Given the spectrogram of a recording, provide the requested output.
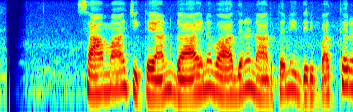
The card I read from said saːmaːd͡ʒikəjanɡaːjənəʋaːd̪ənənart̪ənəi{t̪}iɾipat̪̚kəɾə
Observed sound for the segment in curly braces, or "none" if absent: d̪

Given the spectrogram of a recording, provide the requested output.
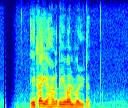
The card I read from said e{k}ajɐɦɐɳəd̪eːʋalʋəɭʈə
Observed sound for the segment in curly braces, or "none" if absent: k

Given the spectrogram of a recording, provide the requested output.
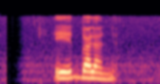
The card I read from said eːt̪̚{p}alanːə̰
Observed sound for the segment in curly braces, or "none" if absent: b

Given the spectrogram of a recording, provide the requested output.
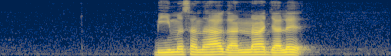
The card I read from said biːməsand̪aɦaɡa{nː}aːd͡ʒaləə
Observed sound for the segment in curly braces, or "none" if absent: nː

